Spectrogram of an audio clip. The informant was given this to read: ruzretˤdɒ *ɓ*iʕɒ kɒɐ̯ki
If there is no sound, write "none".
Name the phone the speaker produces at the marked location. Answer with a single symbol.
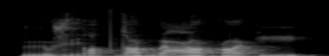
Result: ɡʷ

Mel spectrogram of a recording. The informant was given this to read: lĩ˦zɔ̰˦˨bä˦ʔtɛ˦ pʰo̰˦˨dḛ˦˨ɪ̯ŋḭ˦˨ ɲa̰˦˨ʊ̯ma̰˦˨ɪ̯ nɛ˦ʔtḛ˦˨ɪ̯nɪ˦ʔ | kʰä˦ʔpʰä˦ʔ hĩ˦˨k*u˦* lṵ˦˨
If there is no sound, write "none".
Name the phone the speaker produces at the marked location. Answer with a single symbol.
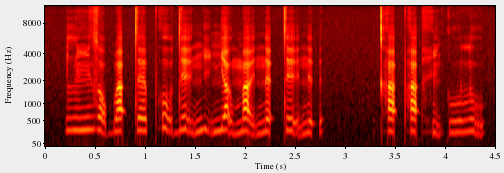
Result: u˦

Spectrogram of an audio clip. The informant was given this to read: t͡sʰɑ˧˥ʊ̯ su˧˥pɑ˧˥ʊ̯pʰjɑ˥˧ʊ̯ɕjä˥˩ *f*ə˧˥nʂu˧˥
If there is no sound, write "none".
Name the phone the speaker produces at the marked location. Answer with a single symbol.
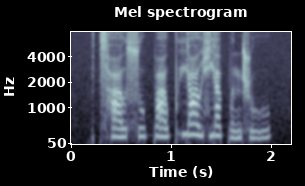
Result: p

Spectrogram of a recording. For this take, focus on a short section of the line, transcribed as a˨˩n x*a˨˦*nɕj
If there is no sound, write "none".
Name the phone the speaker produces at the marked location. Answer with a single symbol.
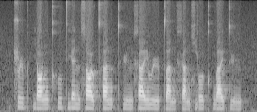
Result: a˨˦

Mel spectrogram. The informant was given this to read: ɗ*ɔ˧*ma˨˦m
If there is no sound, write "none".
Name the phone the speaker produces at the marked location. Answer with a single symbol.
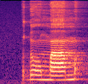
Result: ɔ˧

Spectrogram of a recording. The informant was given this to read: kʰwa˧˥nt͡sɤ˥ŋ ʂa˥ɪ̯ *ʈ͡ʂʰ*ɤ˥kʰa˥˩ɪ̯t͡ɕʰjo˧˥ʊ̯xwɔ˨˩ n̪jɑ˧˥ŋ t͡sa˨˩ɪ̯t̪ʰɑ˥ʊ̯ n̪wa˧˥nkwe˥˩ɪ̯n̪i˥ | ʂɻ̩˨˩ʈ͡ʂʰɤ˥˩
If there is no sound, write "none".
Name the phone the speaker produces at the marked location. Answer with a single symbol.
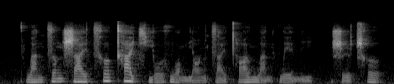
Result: t͡sʰ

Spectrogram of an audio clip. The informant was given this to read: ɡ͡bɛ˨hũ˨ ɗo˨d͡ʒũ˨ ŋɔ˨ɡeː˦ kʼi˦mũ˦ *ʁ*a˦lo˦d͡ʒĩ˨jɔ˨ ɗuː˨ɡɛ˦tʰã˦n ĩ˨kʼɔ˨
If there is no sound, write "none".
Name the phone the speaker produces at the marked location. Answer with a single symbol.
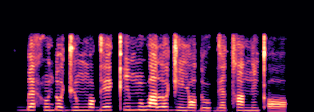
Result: w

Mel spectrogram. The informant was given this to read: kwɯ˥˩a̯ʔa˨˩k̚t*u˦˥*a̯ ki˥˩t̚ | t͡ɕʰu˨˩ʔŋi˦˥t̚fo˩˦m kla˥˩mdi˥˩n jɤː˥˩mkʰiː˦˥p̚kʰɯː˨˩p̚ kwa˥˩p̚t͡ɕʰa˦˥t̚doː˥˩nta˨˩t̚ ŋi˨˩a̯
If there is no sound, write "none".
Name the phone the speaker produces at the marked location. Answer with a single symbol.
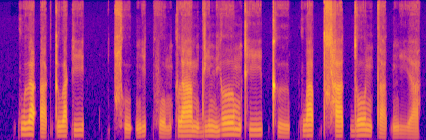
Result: u˦˥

